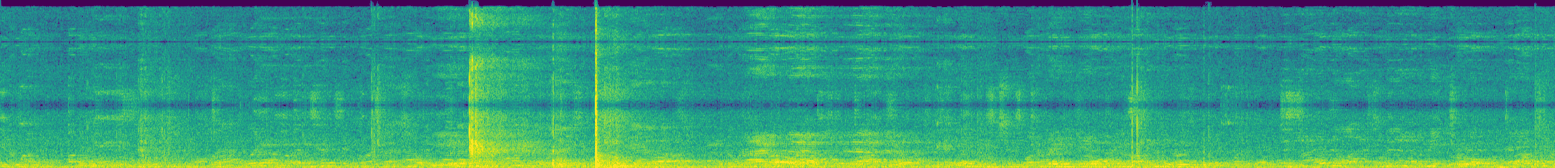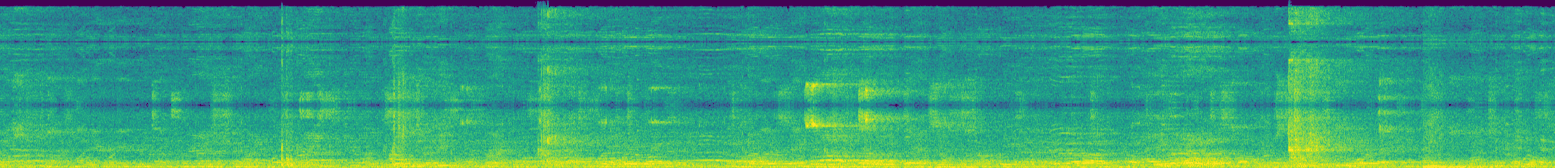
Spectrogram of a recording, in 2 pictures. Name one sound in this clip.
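Skates roll and scrape over a hard floor.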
